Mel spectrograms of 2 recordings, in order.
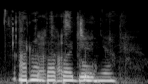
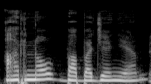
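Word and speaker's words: Arno Babajanjan (Առնո Բաբաջանյան): Genau, Arno Babajanjan. – Okay, richtig ausgesprochen. Sagst du es nochmal bitte? – Arno Babajanjan.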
